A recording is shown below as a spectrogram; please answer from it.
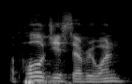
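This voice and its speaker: A Scottish man in his fifties giving a prepared eulogy for his brother, speaking slowly and carefully with a wry, gently humorous storytelling manner. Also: mid-range voice. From Scotland. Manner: deliberately slow, careful delivery. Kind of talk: prepared memorial speech.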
